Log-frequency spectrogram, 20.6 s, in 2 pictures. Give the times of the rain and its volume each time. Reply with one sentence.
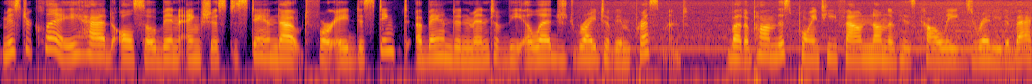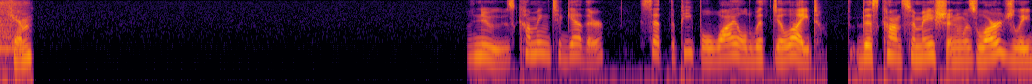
You can't hear the rain here.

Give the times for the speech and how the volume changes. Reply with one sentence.
You can hear the speech from 0.0 to 10.7 s, at a steady volume; and from 15.0 to 20.6 s, getting louder.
